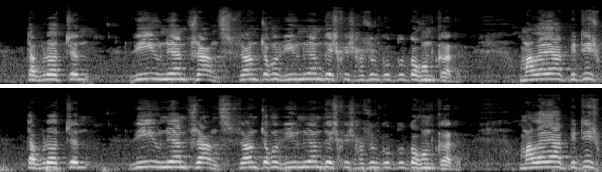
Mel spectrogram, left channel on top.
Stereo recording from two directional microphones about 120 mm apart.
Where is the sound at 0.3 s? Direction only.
50° right (ahead or behind).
